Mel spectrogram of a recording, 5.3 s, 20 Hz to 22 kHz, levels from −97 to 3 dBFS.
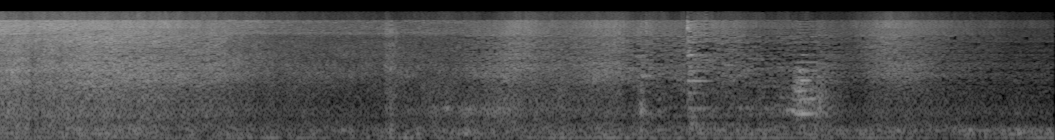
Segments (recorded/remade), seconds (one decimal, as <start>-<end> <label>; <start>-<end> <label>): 0.0-3.1 remade; 3.1-4.1 recorded; 4.1-5.3 remade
